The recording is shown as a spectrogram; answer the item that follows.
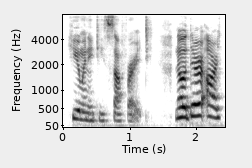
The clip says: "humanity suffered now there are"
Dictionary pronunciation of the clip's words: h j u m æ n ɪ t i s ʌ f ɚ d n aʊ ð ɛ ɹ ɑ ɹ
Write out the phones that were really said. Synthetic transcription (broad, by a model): h j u m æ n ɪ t i s ʌ f ɚ d n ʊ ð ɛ ɹ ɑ ɹ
